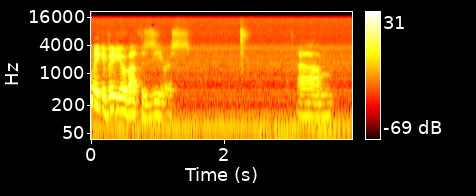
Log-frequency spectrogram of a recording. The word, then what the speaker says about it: xerus: learned is that it's not pronounced zebras it's pronounced zerus of course this being on an alpha chart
